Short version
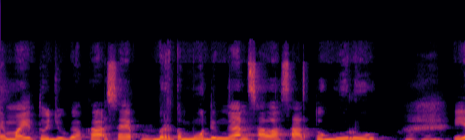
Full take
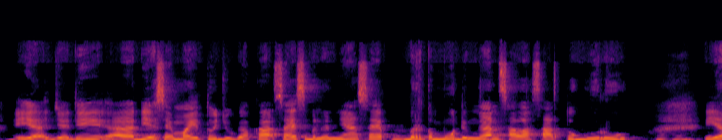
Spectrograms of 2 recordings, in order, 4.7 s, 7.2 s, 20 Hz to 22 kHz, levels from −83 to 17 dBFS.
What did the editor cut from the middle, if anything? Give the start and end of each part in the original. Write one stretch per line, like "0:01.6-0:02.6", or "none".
0:02.8-0:03.6

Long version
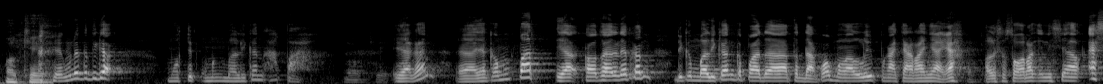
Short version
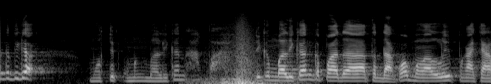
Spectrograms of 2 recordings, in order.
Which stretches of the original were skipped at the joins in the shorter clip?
0:03.2-0:06.6

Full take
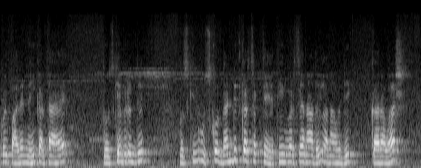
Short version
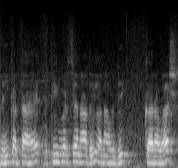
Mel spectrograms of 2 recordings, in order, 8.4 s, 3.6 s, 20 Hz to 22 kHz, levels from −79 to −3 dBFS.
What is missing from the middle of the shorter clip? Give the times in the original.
0:01.5-0:05.5

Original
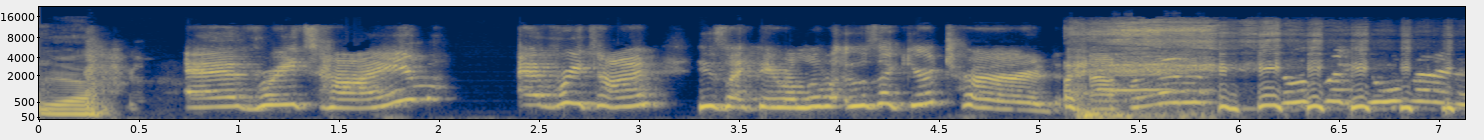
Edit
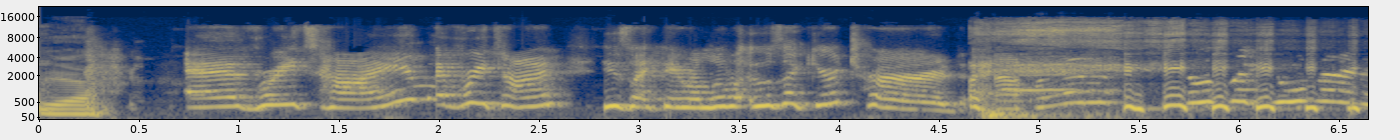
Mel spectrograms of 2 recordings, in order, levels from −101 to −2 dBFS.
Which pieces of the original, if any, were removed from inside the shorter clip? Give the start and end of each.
0:02.0-0:02.4

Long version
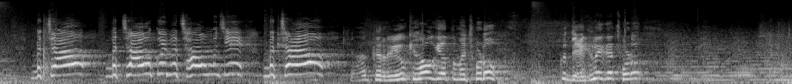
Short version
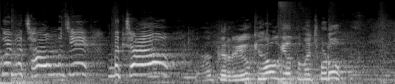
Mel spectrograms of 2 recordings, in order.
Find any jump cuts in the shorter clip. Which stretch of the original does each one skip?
none

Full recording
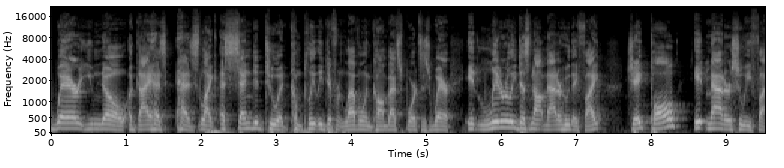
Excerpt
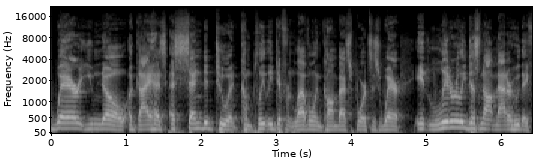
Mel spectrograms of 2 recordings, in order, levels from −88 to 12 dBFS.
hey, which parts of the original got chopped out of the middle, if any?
0:01.5-0:02.2

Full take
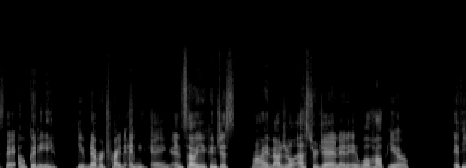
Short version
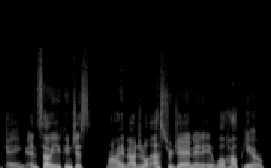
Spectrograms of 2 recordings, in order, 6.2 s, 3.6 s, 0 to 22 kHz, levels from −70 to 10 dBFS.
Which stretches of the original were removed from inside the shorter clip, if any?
none

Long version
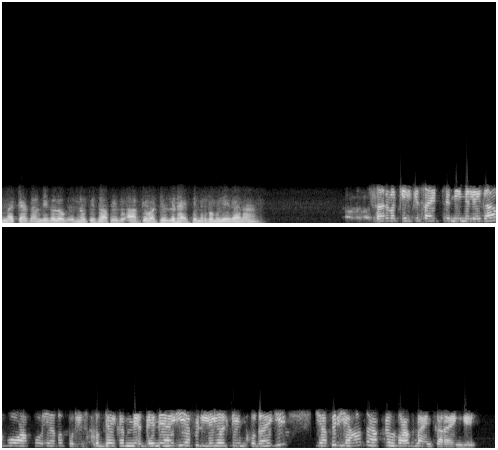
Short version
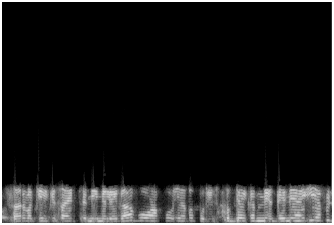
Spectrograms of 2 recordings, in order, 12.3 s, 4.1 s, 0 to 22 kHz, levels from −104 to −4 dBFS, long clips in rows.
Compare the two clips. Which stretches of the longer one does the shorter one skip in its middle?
none

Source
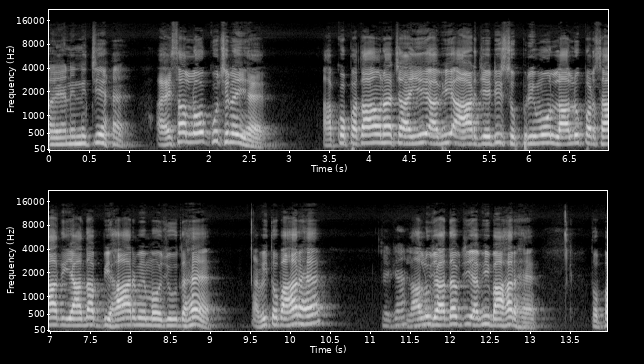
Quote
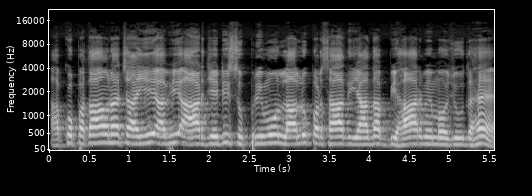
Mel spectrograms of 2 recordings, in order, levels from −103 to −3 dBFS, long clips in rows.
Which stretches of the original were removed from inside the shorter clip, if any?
none

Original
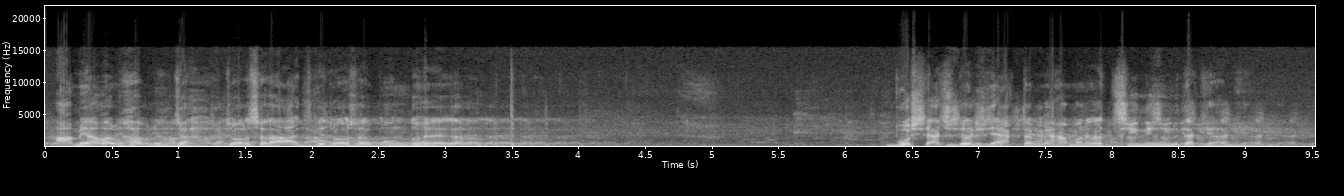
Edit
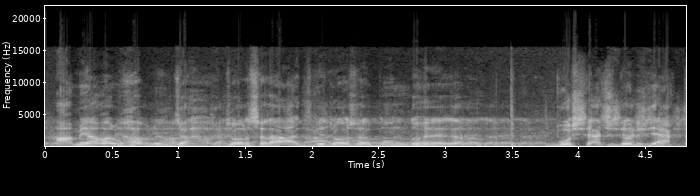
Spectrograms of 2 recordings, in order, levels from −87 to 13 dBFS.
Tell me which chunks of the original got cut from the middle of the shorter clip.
0:03.7-0:06.2

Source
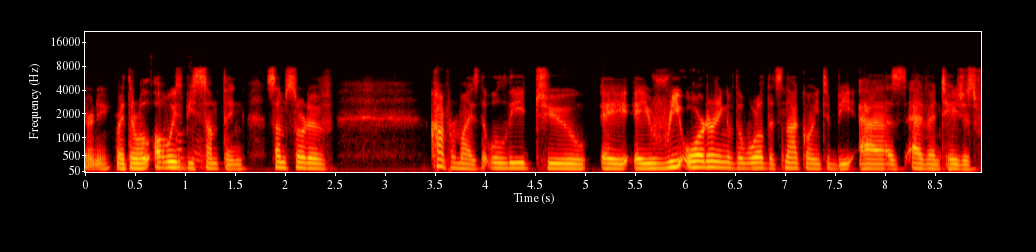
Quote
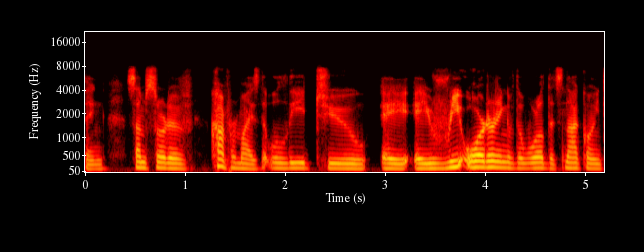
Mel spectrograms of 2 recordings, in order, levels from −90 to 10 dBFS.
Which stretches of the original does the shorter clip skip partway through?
0:02.5-0:03.3

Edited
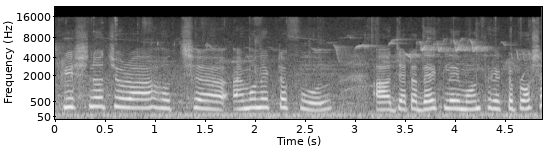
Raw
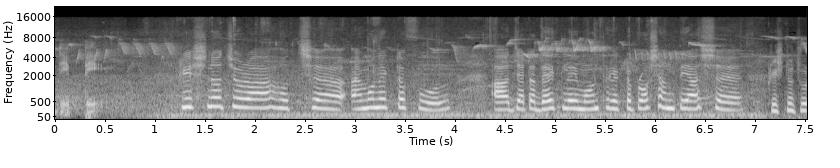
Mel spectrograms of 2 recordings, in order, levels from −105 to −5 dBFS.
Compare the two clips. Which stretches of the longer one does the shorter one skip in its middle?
none

